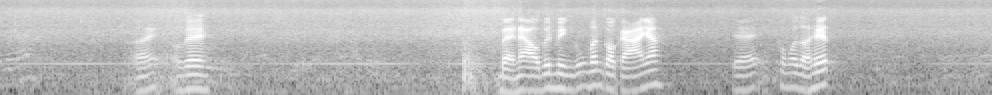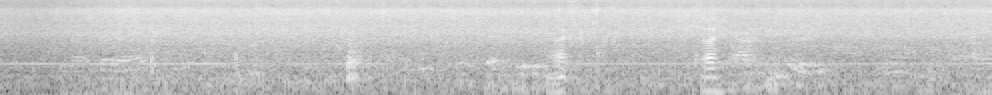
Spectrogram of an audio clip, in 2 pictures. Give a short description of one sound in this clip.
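Water pours in a thin stream into a tank and splashes on the surface.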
